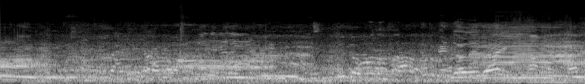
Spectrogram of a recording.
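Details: Sahiwal bull calves at a crowded cattle market on 9 January 2025. Drawn-out, low, harmonic moos sound through steady crowd chatter and bargaining voices.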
